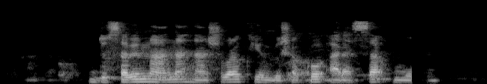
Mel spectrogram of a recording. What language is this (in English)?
Kinyarwanda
